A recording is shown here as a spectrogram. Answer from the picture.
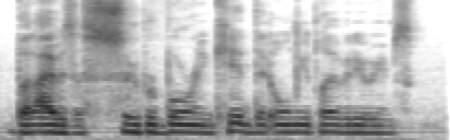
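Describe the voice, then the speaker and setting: Someone talks at a very fast pace with monotone, flat intonation over noticeable background noise. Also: man. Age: 20s. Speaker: podcast guest. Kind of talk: casual chat.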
